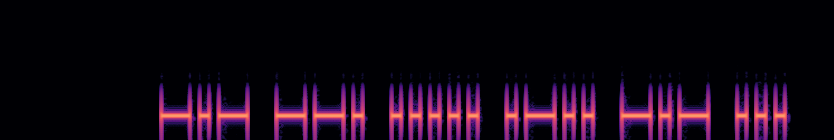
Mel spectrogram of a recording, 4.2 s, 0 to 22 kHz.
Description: Morse code, heard as a keyed tone, about 25 wpm, 700 Hz. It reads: KG5LKS
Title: USA Call Signs Repeated 3x 25wpm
